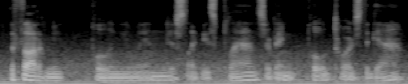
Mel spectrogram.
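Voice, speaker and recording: Casting: male actor as weathered explorer-guide for ASMR roleplay, low-pitched with gravelly fry, wry and mysterious, musing hesitantly. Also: fairly quick, dark tone, slight background noise. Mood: teasing, probing. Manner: musing, hesitant, teasing, trailing off. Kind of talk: intimate ASMR roleplay acting.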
